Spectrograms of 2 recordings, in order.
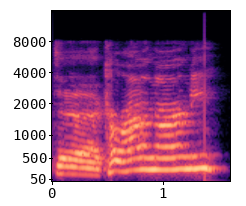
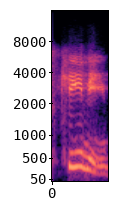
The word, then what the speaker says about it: Keeney: Is it Karanarni? No, Keeney? That's correct. It rhymes with army. No, it's Keeney, like teeny weeny.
